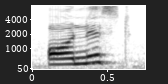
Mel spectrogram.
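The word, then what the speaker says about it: honest: कुछ वर्ड जो होते हैं वो साइलेंट H से स्टार्ट होते हैं। Example an ऑनेस्ट person, N आर, N honourable man, an honour.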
